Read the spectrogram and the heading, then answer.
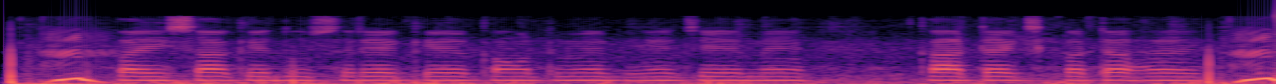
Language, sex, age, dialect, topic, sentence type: Magahi, male, 18-24, Central/Standard, banking, question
